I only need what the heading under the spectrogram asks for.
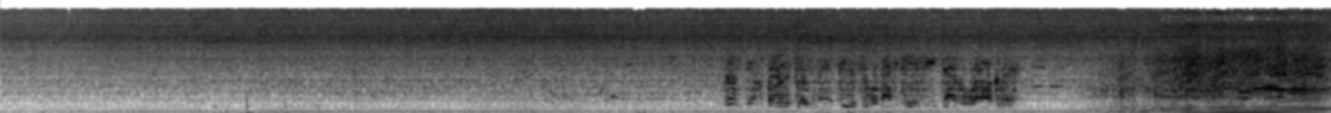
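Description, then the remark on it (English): The Disneyland Hotel tram's steady engine hum drones throughout, recorded live aboard the tram. A muffled voice speaks briefly partway through, then the motor swells and rises in pitch as the tram accelerates. “So all that layered together to create my live recording on the Disneyland Hotel tram.”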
